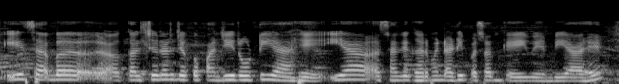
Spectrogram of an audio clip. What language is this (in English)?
Sindhi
